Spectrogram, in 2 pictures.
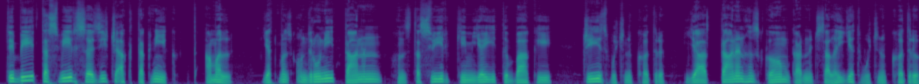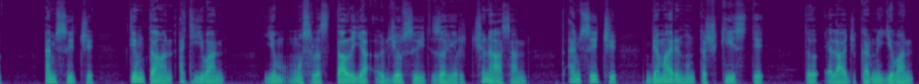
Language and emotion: Kashmiri, neutral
